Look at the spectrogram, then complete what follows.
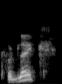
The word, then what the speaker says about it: Pudlyk: in in English well Australians pronounce it pudlick so I just roll with that but it's it's actually Ukrainian my grandparents were all Ukrainian uh migrated to Australia in the 40s um and so in Ukrainian it's pronounced Plick um and that's it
